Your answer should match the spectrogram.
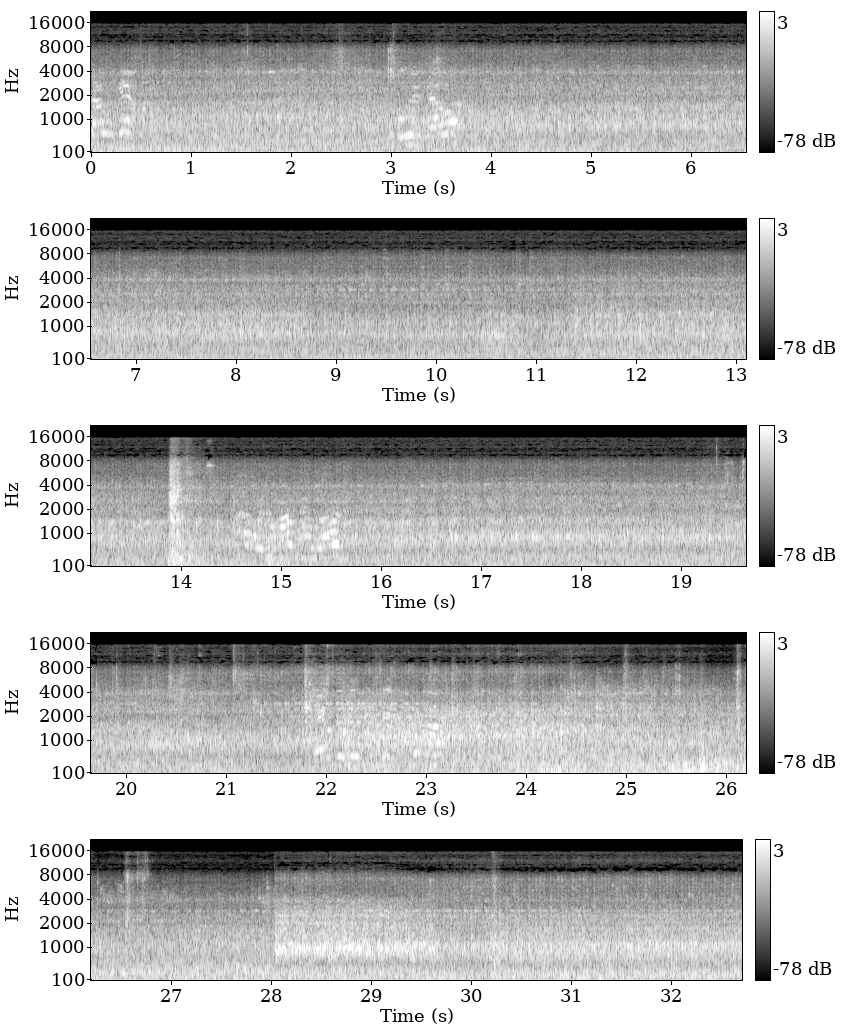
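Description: Crane truck's engine running steadily while its boom crane hoists a boat hull on straps. There is a sharp knock about halfway through, and the machinery gets louder for several seconds in the last third. Short shouted voices come in now and then.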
